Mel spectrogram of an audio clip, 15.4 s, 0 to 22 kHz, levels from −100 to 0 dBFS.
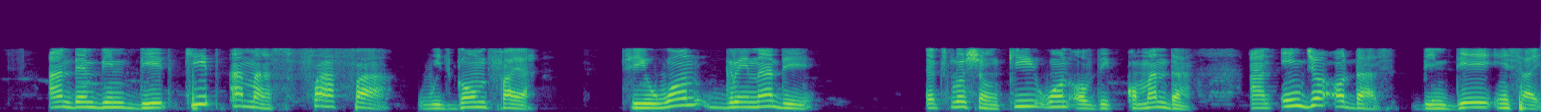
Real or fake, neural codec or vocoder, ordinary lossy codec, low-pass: real; none; none; 3.6 kHz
